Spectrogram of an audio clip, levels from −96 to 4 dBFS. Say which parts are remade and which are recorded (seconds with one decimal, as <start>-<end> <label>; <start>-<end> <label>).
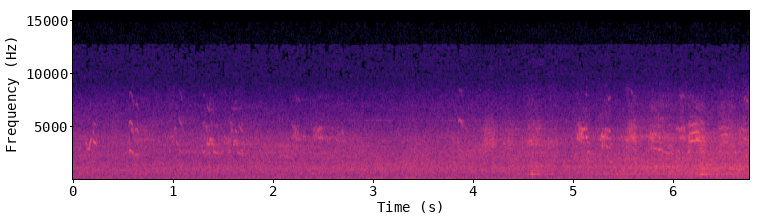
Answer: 0.0-4.0 recorded; 4.0-5.0 remade; 5.0-6.8 recorded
